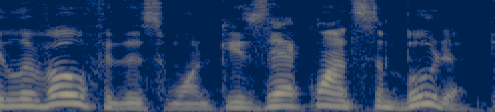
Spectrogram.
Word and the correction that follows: boudin: didn't you? – Boudin. – Okay, Boudin. – I want Boudin balls. – Well, I pronounced it wrong, so she didn't give it to us.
